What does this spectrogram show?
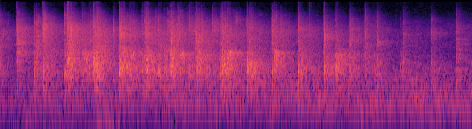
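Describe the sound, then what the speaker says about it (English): Conference attendees at a directors of lands meeting clap in a rhythmic, unified beat, each clap distinct and sharp, repeating steadily for several seconds at close range with no speech. "I think they deserve applause, please"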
